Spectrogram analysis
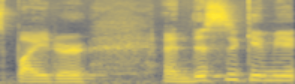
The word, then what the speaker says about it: SPDR: SPDR is pronounced Spider.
